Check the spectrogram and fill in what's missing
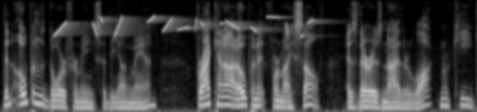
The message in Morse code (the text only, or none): none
